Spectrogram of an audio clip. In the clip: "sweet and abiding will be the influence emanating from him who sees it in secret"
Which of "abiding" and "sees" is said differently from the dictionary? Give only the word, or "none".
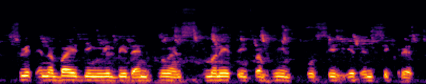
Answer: sees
